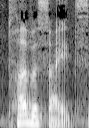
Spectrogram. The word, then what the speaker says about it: plebiscites: We heard the term plebiscites. Am I saying that right? – Yep.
